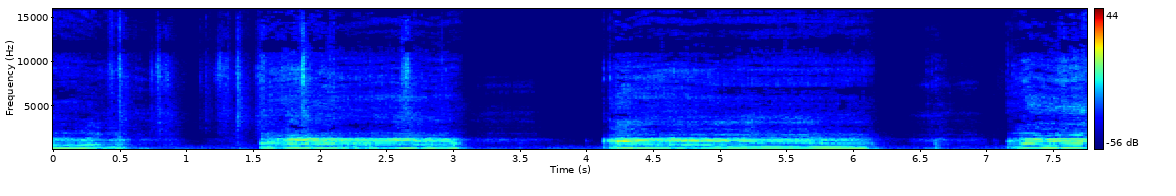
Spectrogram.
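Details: Two pugs indoors playing tug of war over a favourite shoe; deep, rough, drawn-out growls in long rasping bursts of about one and a half to two seconds, separated by short quiet pauses.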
